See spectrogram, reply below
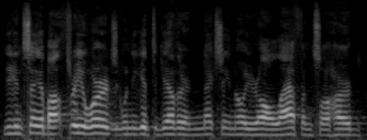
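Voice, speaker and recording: A man's voice: on the high side, flat delivery, fast, warm tone. A man preaching an informal sermon as a pastor, emphatic and folksy, repeating phrases and restarting his sentences. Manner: folksy, colloquial wording.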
